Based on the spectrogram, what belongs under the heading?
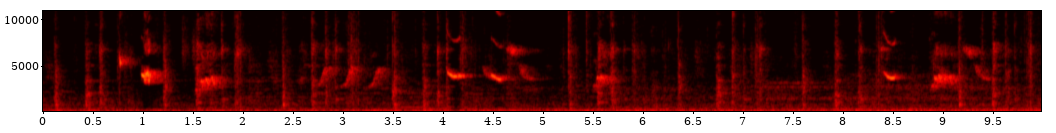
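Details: Female great tit singing to prompt males into song: scattered high thin whistles and short slurred notes, irregular over ten seconds, with frequent sharp clicks and taps in the background.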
